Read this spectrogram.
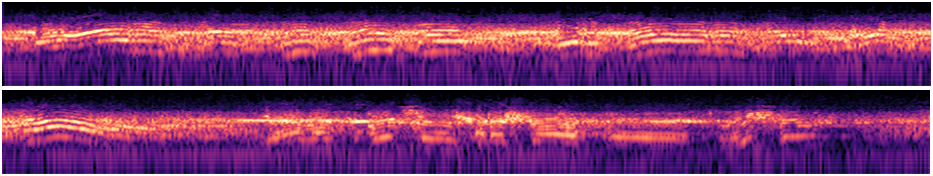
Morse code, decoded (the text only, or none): none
